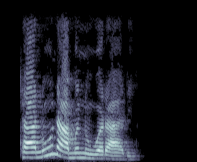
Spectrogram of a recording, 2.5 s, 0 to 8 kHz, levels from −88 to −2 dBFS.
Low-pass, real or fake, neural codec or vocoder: 7.2 kHz; real; none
